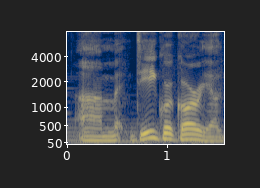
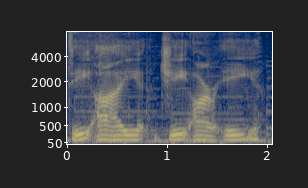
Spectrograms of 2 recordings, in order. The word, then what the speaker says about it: DiGregorio: And your last name is spelled? DiGregorio, DiGregorio.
